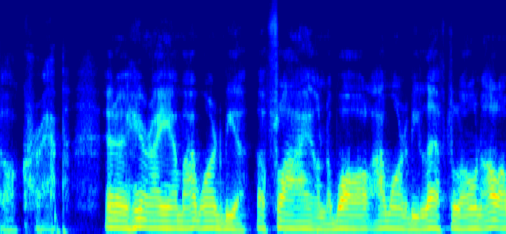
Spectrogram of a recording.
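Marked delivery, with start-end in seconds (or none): 0.0-0.7 quiet sinking groan of the words; softly dismayed aside; muttered dread. Retold or imitated. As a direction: mutter it under your breath. Dread at being called on.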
